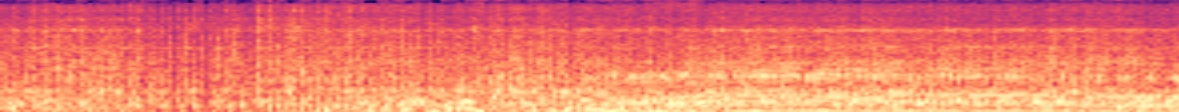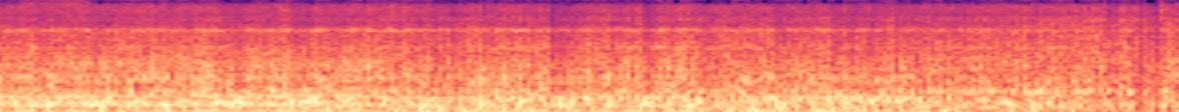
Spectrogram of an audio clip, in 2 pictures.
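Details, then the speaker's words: Old Evinrude outboard, stored for years, first run on a test tank: catches and runs with a wavering, uneven drone, keeps dying without choke and won't take throttle; owner suspects the carburetor. "Alright, well, unfortunately on this old motor, I put it on the test tank and it didn't really want to run great without any choke. It kept wanting to die out and it just didn't want to take any throttle. So I'm assuming that's something to do with the carburetor"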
